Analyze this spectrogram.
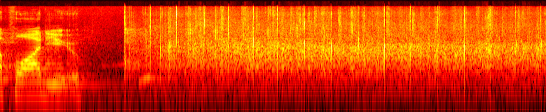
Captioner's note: applause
